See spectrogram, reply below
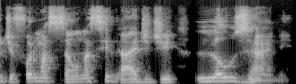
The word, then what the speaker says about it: Lausanne: Falei certo a pronúncia, Netão? Né, Me conta a sua viagem, e aí? – Fala, beleza? Beleza, e você, cara? – Obrigado pelo convite, primeiramente. E se falou certinho, sim, é Lausanne.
